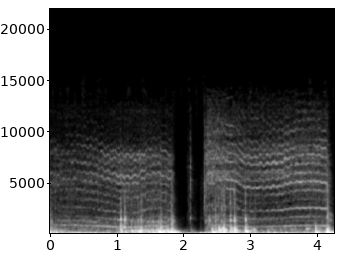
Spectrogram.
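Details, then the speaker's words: 1989 Dodge Ramcharger with replaced power window motors, driver side tested after install: steady even motor whir running glass up and down, no grinding or strain; normal power window operation. "all right this is the proper orientation so all right driver side up and down works well"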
